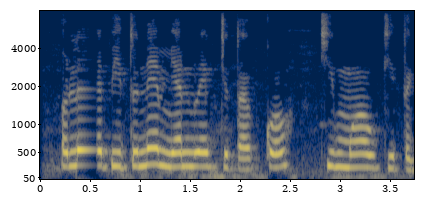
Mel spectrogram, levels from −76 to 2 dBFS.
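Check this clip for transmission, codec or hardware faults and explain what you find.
There's one fault, a call audio freeze, heard in speech that has passed through a call codec cutting everything above 8 kHz, which fits G.722 at 64 kbps. From 0.38 to 0.58 s the sound hangs as a fading buzz or hiss for about 184 ms, then carries on where it stopped, now that much later. The likely cause is delayed packets draining the jitter buffer, with the receiver stretching the last sound until they arrived.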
